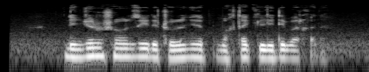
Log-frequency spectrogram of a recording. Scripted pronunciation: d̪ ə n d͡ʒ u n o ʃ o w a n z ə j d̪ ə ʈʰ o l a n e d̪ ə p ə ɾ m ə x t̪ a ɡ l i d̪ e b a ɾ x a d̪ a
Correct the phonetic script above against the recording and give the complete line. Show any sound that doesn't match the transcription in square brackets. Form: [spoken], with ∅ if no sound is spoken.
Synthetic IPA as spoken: d̪ ə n d͡ʒ u n o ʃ o w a n z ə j d̪ ə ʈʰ o l a n e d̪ ə p ə ɾ m ə x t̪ a ɡ l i d̪ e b a ɾ x a d̪ a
